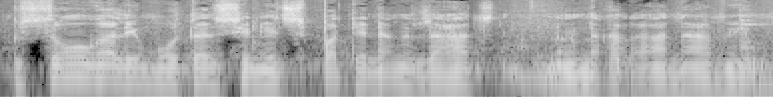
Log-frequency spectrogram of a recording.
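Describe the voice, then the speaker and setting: A man's voice: on the low side, expressive, moderate pace, noisy background, close to an everyday voice. A man acting a troubled, guilt-ridden husband in a Filipino radio drama, brooding and confessional, with a Filipino accent. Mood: confused, confessing. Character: troubled, guilt-ridden man torn between two women. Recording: music behind the voice.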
